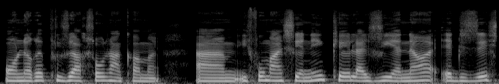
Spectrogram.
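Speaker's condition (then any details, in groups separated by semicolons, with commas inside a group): Hearing loss since birth, congenital; expresses herself very well, worked very hard for it, also speaks English well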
